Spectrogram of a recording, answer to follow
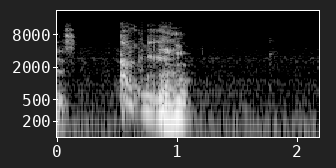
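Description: A person's short, rough vocal outburst about half a second in, lasting about half a second, its pitch falling at the end.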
